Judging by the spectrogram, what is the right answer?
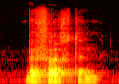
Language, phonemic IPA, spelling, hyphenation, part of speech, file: Dutch, /bəˈvrʏx.tə(n)/, bevruchten, be‧vruch‧ten, verb, Nl-bevruchten.ogg
- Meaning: to fertilize, to inseminate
